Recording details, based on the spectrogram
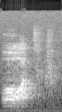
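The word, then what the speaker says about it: אות: It's spelled A-F-T, pronounced ought.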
